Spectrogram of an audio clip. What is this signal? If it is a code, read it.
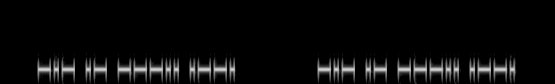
Morse code, heard as a keyed tone, about 32 wpm, 700 Hz. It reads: KA8P KA8P
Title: USA Call Signs - 4 Characters - Repeated 2x - 30wpm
